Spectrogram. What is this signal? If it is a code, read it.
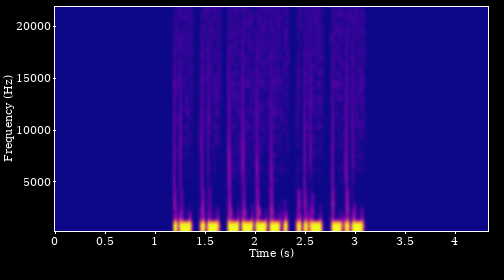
Morse code, heard as a keyed tone, about 34 wpm, 700 Hz. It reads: AA9UK
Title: USA Call Signs - 5 Characters - 4x Character Spacing - 35wpm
